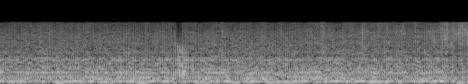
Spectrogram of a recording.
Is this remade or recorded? remade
